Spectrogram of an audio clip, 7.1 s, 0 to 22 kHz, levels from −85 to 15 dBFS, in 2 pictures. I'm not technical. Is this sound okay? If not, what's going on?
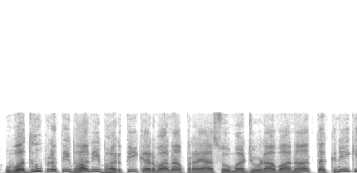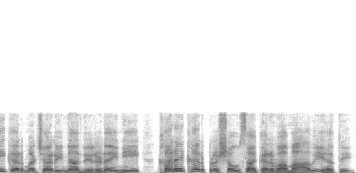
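Yes, nothing stood out as wrong when listening to this speech recording.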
